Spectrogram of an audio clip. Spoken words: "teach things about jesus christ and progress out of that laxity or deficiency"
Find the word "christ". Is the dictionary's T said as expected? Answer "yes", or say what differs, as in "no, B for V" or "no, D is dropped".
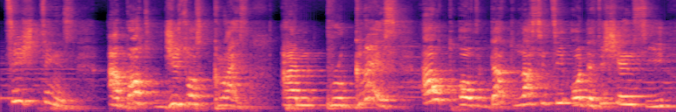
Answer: yes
